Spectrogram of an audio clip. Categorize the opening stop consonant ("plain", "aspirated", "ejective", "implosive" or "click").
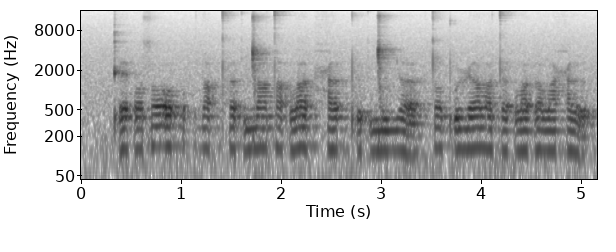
ejective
